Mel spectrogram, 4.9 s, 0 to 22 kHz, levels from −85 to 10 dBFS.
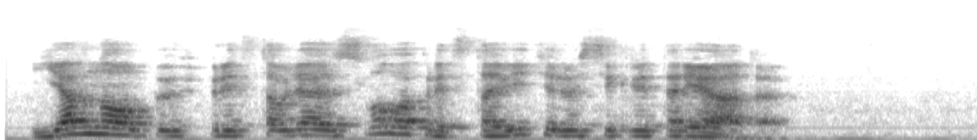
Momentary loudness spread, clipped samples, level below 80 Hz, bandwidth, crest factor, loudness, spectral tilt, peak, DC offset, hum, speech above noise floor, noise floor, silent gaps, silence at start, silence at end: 10 LU; under 0.1%; -46 dBFS; 7.4 kHz; 20 dB; -21 LUFS; -7 dB/octave; -2 dBFS; under 0.1%; none; 32 dB; -52 dBFS; none; 0.15 s; 0.55 s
